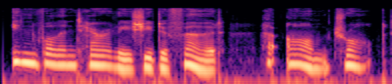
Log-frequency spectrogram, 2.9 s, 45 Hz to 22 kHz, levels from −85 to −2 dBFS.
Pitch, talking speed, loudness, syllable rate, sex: 175 Hz, 120 wpm, -15 LUFS, 5.9 syllables/s, female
